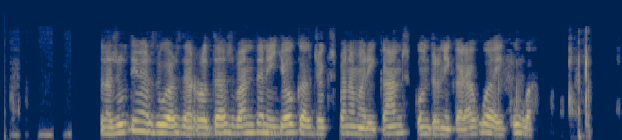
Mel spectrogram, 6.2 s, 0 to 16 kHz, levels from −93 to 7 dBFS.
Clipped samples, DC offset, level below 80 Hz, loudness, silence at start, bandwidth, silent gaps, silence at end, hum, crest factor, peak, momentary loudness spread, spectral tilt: under 0.1%; under 0.1%; -62 dBFS; -23 LUFS; 0.1 s; 7.6 kHz; 0.29-0.36 s, 0.54-0.59 s, 0.72-0.99 s, 4.10-4.14 s, 5.39-5.59 s; 0.3 s; none; 22 dB; -2 dBFS; 9 LU; -6.5 dB/octave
